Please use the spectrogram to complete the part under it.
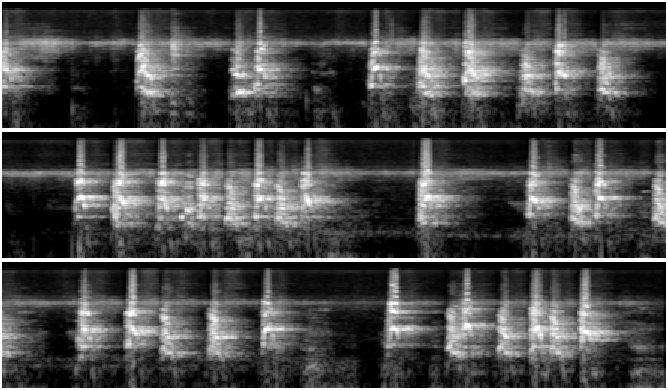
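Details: Deep, hoarse barks from a Boerboel (African Mastiff), part of a male-and-female couple kept in Egypt, delivered in clustered runs of three to six barks separated by brief silences, over a constant faint high tone.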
